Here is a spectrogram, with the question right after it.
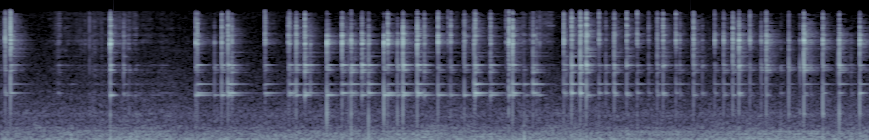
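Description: An empty, hollow clear glass mug with silver decoration is tapped with long nails on its side and rim. The result is a quick, irregular series of light clinks with bright, high ringing tones that decay almost at once. Brief pauses separate the bursts of tapping.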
